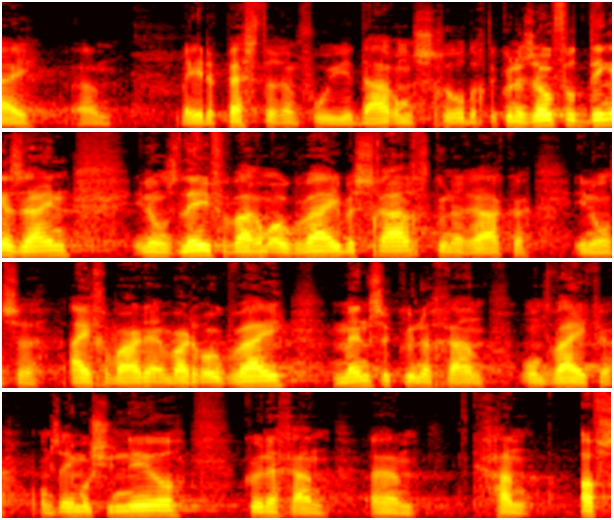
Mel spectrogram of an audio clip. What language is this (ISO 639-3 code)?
nld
